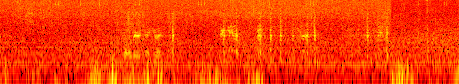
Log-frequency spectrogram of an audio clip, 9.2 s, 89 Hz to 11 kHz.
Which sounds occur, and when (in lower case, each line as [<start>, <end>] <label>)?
[0.01, 9.15] wind
[2.48, 3.50] male speech
[4.34, 4.74] male speech
[4.94, 6.40] generic impact sounds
